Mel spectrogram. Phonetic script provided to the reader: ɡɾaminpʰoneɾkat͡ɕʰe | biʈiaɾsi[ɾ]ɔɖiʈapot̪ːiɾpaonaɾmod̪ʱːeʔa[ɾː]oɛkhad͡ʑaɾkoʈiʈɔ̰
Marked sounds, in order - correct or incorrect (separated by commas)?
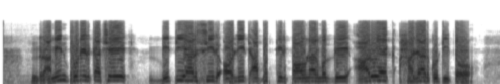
correct, incorrect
